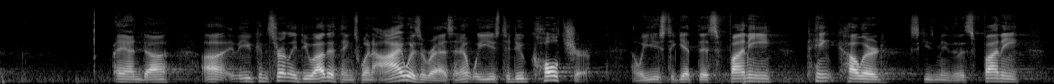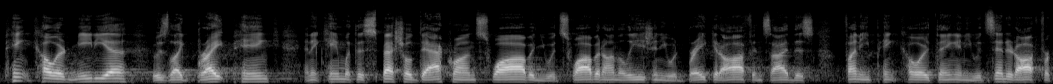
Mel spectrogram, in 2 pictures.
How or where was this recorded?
large echoing room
